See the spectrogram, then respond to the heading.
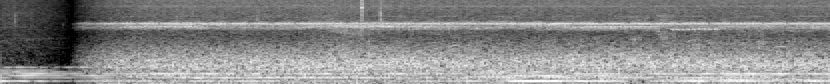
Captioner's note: gentle music; insects chirping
